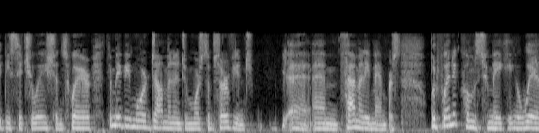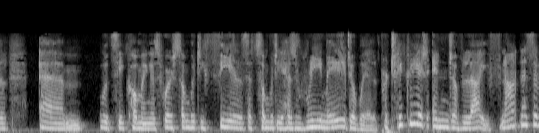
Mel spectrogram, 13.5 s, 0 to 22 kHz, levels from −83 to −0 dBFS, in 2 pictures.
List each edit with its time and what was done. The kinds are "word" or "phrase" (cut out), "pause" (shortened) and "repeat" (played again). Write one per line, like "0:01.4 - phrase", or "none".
0:03.9 - word
0:08.0 - phrase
